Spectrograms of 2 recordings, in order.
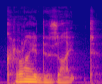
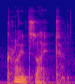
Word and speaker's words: Kreidezeit: The name of the oil is Kreidezeit. Now, I'm probably not pronouncing that correctly, but to spell it out, it's K-R-E-I-D-E-Z, or Z if you're an American, E-I-T, Kreidezeit.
